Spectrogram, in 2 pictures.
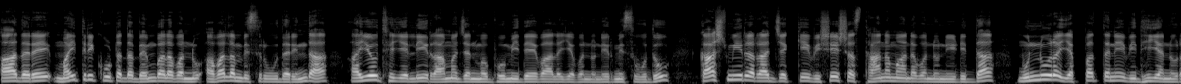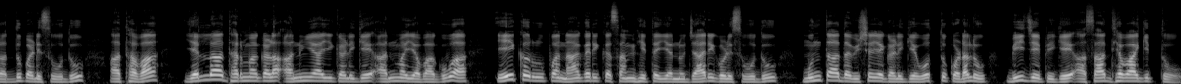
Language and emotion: Kannada, neutral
